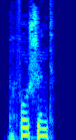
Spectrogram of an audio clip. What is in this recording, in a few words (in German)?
"pfuschend", German; adjectives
